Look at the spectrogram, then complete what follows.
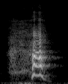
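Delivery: short loud scoffing ha; sharp laugh. A narrator's reading. April scoffing at the bartender, sharp laugh. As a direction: bark one sharp laugh. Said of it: "April let out a sharp laugh".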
